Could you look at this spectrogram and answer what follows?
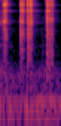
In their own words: if you can hear that sound that's only the sound that silver makes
